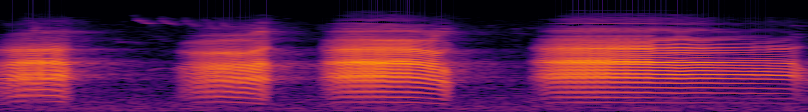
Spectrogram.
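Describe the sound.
Four deep, drawn-out caws of a Forest Raven, a raven of Tasmania, loud, separated by short pauses, the last call the longest and most sustained. No one talks over them.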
